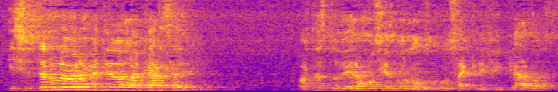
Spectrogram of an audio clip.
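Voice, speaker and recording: Calm faithful servant guy , preacher doing him, soothing, lots of room echo. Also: high-pitched, racing. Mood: explaining. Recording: echoey church hall, distant mic.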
